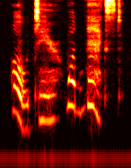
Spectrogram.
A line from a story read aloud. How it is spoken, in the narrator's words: I exclaimed in a distressed voice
